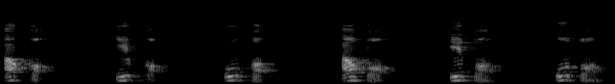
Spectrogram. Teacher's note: আবার কেউ আক বলেন না, জবর দিয়ে দিয়েন না কিন্তু, মানে চাপ দিয়ে ধরেন তারপরে প্রতিধ্বনি করেন, কিন্তু সহজে জবরজের পেশ দিয়ে দিয়েন না, আক ই ক এরকম বলে দিয়েন না, তাহলে কিন্তু ভুল হবে মারাত্মক। আক চাপ দিয়ে ধরে জাস্ট একটু আওয়াজ হবে, হরকত হবে না কিন্তু।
